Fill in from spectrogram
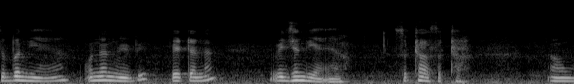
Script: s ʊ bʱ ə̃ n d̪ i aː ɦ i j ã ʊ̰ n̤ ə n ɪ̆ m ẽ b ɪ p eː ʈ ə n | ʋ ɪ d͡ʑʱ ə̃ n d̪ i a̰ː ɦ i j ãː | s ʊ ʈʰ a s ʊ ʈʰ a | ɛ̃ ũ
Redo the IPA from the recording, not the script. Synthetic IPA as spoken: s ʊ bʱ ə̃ n d̪ i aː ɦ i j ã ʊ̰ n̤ ə n ɪ̆ m ẽ b ɪ p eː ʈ ə n | ʋ ɪ d͡ʑʱ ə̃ n d̪ i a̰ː ɦ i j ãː | s ʊ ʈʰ a s ʊ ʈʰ a | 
